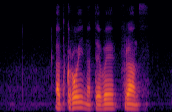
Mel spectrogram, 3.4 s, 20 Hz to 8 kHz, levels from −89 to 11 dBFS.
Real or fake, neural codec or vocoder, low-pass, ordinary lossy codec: fake; codec, 16 kHz in and 24 kHz out, 1 kbps, XY-Tokenizer; 7.2 kHz; MP3, 64 kbps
